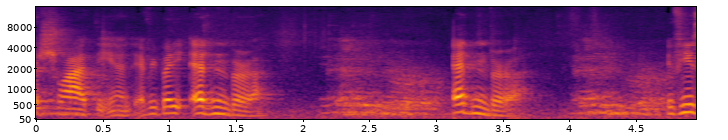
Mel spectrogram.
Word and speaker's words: Edinburgh: Will sound to a Scotsman from Edinburgh. Okay, the American pronunciation is Edinburgh because we don't know how to say it right.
